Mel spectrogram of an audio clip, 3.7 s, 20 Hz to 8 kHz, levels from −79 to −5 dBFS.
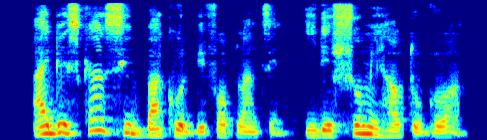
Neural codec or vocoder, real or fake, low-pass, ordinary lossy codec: none; real; 7.2 kHz; none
